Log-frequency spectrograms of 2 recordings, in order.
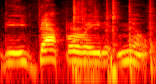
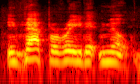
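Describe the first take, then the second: First: "evaporated" repeated with firm weight; stress on evaporated. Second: "evaporated" ditekan jelas; stressing the word. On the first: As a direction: drive home "evaporated". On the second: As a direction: say "evaporated" firmly as the correction. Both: Shown as a demonstration. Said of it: "not condensed".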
